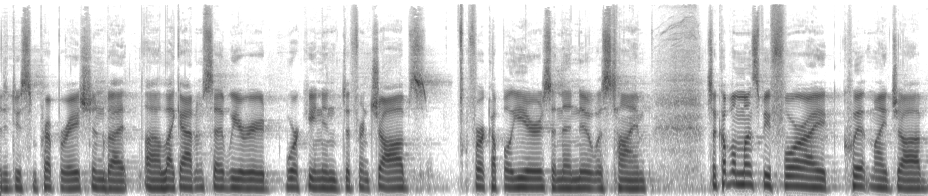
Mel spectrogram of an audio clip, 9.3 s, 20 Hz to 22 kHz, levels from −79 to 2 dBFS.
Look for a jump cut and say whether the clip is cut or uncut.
cut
